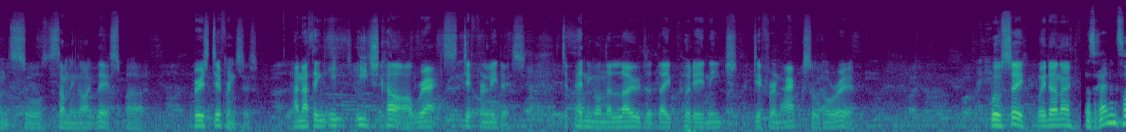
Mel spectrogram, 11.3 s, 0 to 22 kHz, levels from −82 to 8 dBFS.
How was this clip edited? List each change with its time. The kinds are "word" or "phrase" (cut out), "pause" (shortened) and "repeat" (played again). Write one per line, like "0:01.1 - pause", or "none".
0:01.9 - word
0:03.8 - word
0:04.1 - word
0:05.0 - word
0:08.2 - word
